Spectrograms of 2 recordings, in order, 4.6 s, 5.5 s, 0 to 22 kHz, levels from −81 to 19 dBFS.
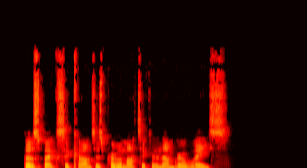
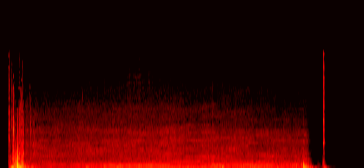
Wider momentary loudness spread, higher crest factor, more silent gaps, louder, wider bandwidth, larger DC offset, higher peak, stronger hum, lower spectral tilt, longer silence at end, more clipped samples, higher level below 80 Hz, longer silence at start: second, 6 LU vs 18 LU; second, 20 dB vs 30 dB; neither; first, -23 LUFS vs -34 LUFS; first, 16 kHz vs 14.5 kHz; neither; about the same, -4 dBFS vs -4 dBFS; neither; second, -4 dB/octave vs -6 dB/octave; first, 1.2 s vs 0.55 s; neither; second, -60 dBFS vs -44 dBFS; first, 0.35 s vs 0.15 s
